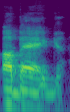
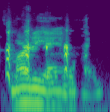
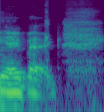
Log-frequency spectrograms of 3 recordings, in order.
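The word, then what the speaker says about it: Abegg: with the field that he continues to call him Abeg. No, it's Marty Abeg. Marty Abeg.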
